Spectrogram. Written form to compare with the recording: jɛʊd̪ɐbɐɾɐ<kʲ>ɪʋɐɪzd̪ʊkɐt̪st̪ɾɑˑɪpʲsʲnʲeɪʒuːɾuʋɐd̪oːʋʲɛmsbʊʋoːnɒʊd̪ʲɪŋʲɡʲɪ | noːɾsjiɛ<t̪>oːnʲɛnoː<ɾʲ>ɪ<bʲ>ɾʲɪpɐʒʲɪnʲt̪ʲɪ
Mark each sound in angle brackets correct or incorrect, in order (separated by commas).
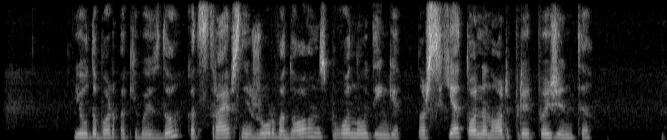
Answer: correct, correct, correct, incorrect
